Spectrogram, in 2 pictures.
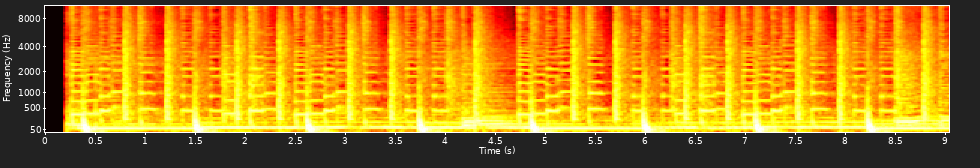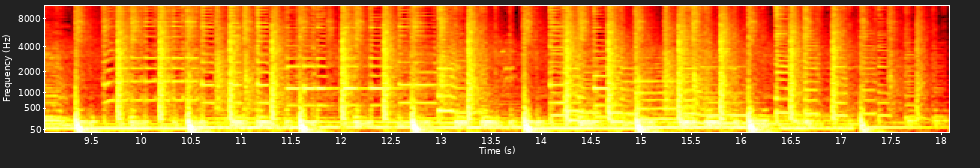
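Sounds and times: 
guitar: 0.2s - 18.0s.

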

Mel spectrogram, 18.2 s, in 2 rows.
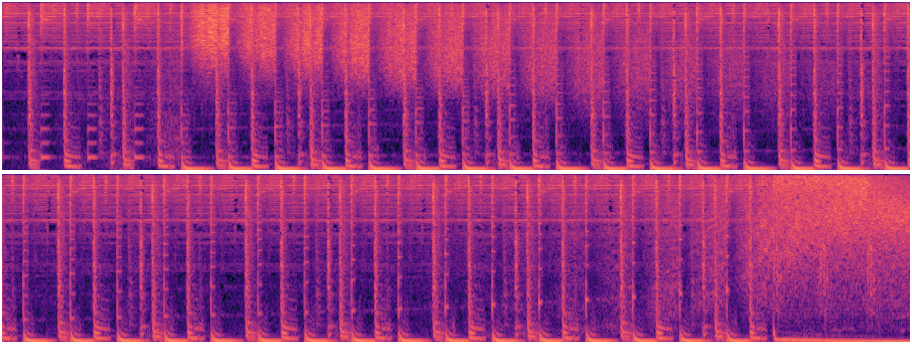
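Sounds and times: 
house club music: 0.0s - 18.1s.

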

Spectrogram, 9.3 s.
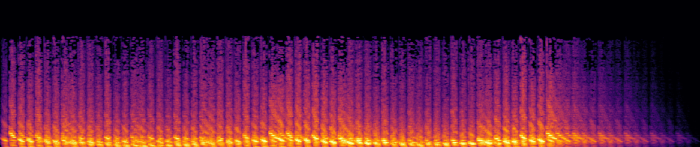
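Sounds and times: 
dance arpeggio: 0.2s - 7.6s.

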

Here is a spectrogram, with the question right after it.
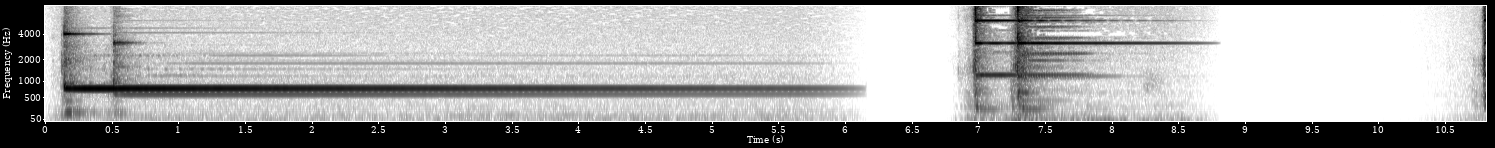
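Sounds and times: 
doorbell: 0.1s - 6.1s, 7.0s - 8.8s.

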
